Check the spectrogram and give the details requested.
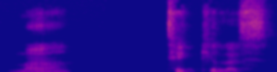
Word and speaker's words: meticulous: that in another video so here meticulous same Rhythm one maticulous three and then the stress syllable is in the second sound so you can start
